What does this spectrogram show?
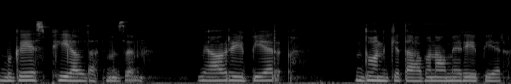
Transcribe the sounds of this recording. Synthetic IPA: bɨɡeːspʰijɐld̪ɐt̪ʰmɐzɐ̰n | meaːʋɾeːpijɐɾ | d̪onkit̪aːbɐnaːmeɾeːpijɐɾ

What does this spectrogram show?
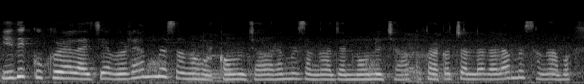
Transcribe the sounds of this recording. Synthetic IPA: jed̪ikukʰɾalajt͡sãʌbʌɾamresʌŋɡʌɦoɾkawnũt͡sʰʌɾamres̬ʌŋɡʌd͡zʌnmaɦunut͡sʰʌkukʰɾakot͡ʃʌlːaɾaɾamresʌŋɡʌːbʌ

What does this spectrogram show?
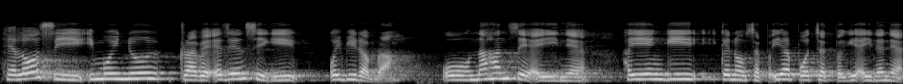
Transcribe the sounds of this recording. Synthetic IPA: helosiimojnutɾajbelʔed͡ʒensiɡiojbiɾɐmɾa̰ | onaɦanseʔɐjne | hɐjeŋɡikɐjnowsɐt̚pɐijaɾpot̚t͡ʃɐt̚pɐɡiɐjnɐnḛ

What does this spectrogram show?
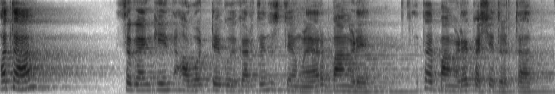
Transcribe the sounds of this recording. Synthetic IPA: at̪ã | səɡɭjãŋkiːnaʋəʈːeɡojkaɾt͡ɕ̪enust̪ẽm̤uɭjaɾbãŋɡɽeat̪abãŋɡɽekəɕed̪ʱəɽt̪at̪̚

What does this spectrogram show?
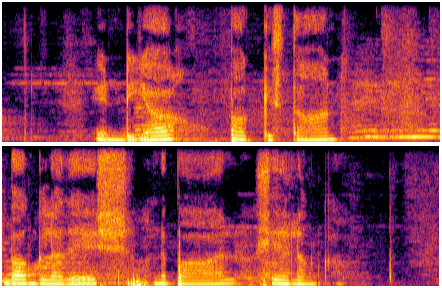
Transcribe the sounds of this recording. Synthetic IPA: ɪɳɖɪjaːpaːkɪst̪aːn | bɐŋɡlad̪eːʃnɪpaːlʃiɾlɐŋkaː

